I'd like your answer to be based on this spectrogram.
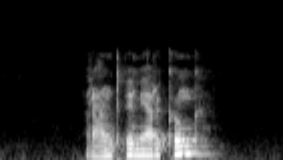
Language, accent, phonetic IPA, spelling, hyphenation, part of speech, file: German, Austria, [ˈʁantbəˌmɛʁkʊŋ], Randbemerkung, Rand‧be‧mer‧kung, noun, De-at-Randbemerkung.ogg
- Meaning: gloss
